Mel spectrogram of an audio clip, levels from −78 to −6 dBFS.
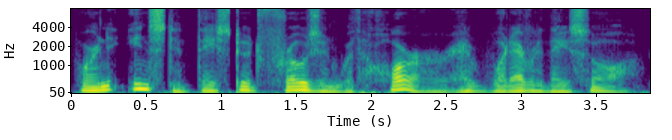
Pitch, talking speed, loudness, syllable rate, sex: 95 Hz, 185 wpm, -18 LUFS, 4.5 syllables/s, male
